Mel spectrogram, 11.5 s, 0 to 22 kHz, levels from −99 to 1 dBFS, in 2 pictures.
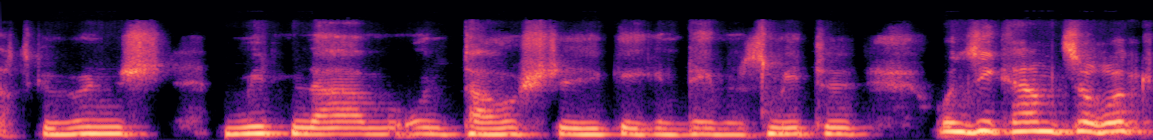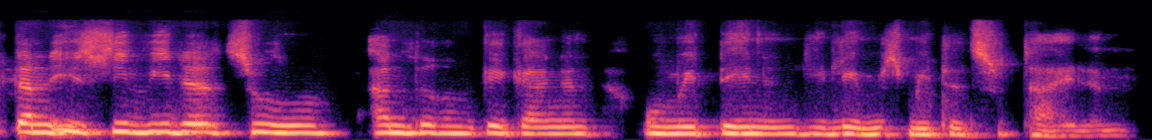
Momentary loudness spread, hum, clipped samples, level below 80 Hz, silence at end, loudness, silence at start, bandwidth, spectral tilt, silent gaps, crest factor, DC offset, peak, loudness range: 11 LU; none; under 0.1%; -62 dBFS; 0.15 s; -16 LUFS; 0 s; 12 kHz; -6 dB/octave; none; 16 dB; under 0.1%; 0 dBFS; 5 LU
